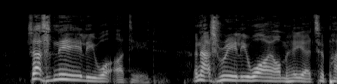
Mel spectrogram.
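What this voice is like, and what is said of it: Usual voice. Nothing is said of it.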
